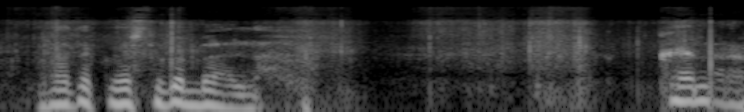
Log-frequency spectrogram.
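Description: Dry leaves and grass rustle underfoot.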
